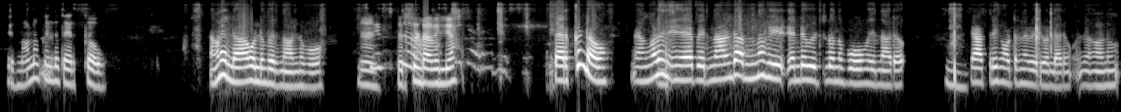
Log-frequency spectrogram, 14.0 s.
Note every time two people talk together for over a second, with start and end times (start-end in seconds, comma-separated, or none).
none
